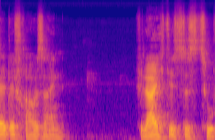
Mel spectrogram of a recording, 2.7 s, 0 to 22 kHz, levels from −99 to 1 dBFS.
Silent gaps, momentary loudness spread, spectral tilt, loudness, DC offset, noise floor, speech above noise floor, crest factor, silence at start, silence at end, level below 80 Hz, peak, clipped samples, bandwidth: none; 16 LU; -4 dB/octave; -23 LUFS; under 0.1%; -62 dBFS; 39 dB; 24 dB; 0 s; 0 s; -48 dBFS; -2 dBFS; under 0.1%; over 20 kHz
